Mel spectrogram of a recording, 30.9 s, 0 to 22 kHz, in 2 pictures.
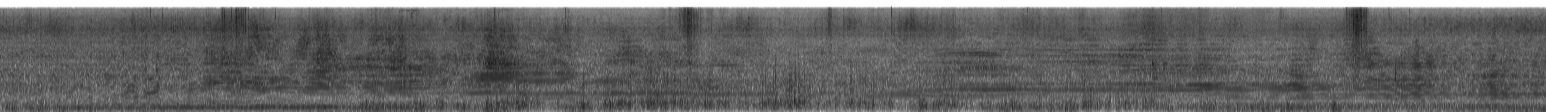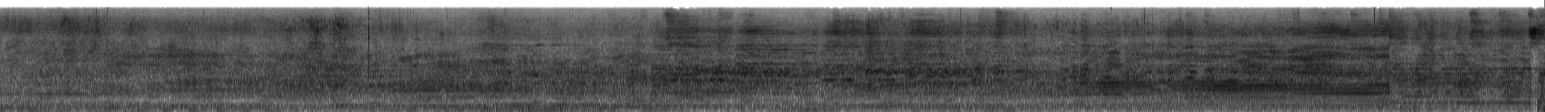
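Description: Propeller engines of large-scale radio-controlled Douglas A-1 Skyraider model aircraft running up and taking off. The drone holds several steady pitches that drift slowly, and it grows louder toward the end as they climb away.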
